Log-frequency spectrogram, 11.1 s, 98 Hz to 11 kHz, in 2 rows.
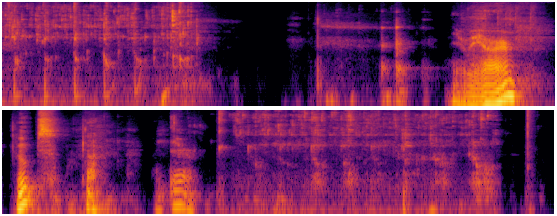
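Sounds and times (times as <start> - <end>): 
wine pouring into a glass with gurgling glugs: 0.0 - 2.0, 7.2 - 10.6
speech: 4.8 - 6.6, 7.2 - 7.6.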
